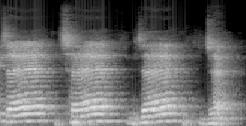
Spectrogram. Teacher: स्पर्श संघर्षी, स्पर्श संघर्षी आपके च, छ, ज, झ, 4 है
